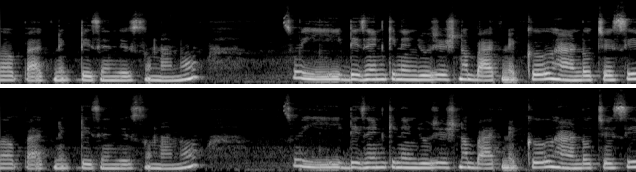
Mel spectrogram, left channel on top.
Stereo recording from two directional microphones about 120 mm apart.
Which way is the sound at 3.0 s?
20° left (ahead or behind).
